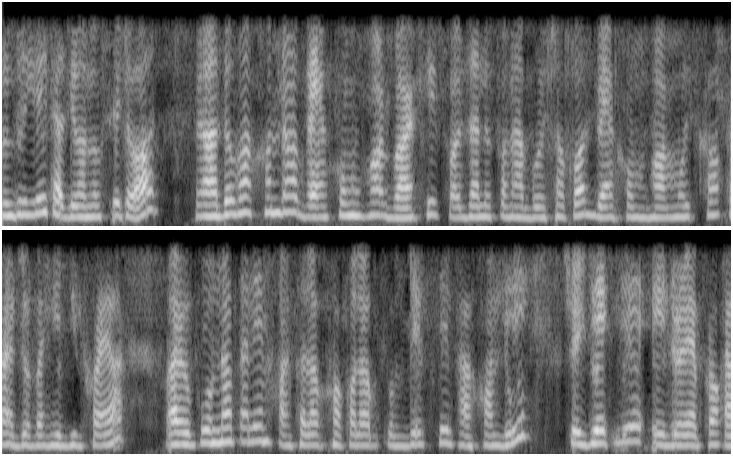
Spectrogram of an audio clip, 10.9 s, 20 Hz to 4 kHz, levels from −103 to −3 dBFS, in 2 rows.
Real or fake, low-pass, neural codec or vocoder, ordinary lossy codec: fake; 3.6 kHz; codec, 24 kHz, 1.5 kbps, HILCodec; none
